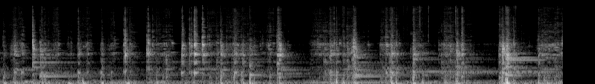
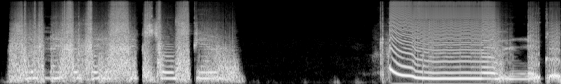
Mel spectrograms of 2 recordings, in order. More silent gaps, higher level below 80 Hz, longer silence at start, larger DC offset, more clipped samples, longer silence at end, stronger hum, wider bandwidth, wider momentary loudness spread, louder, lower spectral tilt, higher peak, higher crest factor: neither; first, -32 dBFS vs -38 dBFS; about the same, 0 s vs 0.05 s; neither; second, under 0.1% vs 2%; first, 0.35 s vs 0 s; neither; second, 17 kHz vs over 20 kHz; first, 12 LU vs 4 LU; second, -26 LUFS vs -3 LUFS; first, -5 dB/octave vs -3.5 dB/octave; about the same, 0 dBFS vs 0 dBFS; first, 26 dB vs 4 dB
